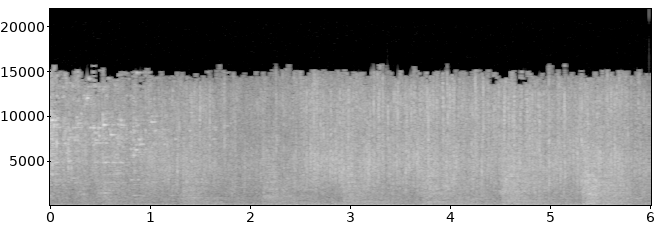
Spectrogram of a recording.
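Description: Fuel tanks exploding aboard a ship in Gears of War 3, a sustained roaring rumble of blasts and burning debris, loud and continuous with no voices.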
